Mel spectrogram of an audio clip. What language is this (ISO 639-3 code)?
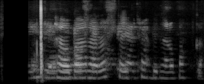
isl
